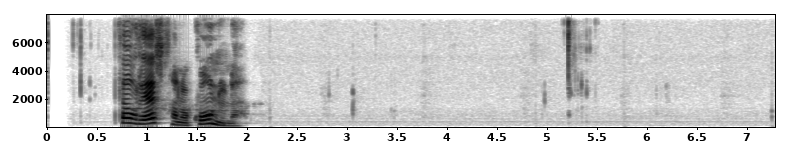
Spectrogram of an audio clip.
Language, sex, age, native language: Icelandic, female, 50-59, Icelandic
